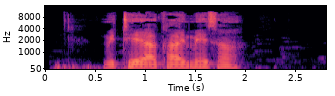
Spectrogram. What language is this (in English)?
Khetrani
